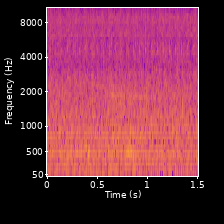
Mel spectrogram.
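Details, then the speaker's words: Geo Metro at idle: faint, intermittent rubbing chirp about every half second as the belt rubs its plastic housing, the only thing keeping it on; it needs a new tensioner. "and now it's off you can hear my tiny goal we're we're we're up rubbing against the plastic housing that's the only thing keeping the belt from flying off it needs a new tinge"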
